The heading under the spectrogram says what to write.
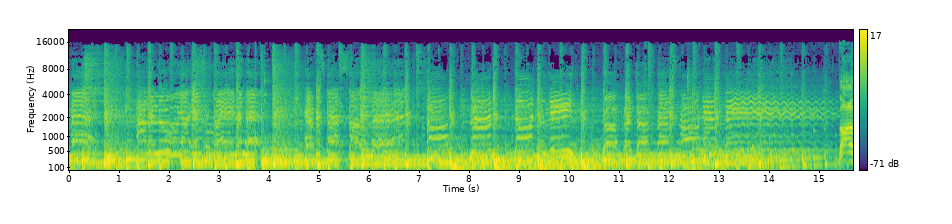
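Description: An upbeat disco pop song plays loud and full on the SEN Track radio show Saturdays in the Gong, with a steady driving beat, sustained synth and brass-like chords, and a belting vocal melody running throughout, no speech over it.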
